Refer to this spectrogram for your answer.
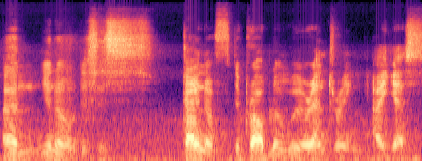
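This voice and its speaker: Noticeable background noise sits behind a man speaking with a Scandinavian accent. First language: Scandinavian language. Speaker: travel and finance vlogger. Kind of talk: casual vlog monologue. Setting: in a car. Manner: halting, many fillers and repetitions.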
